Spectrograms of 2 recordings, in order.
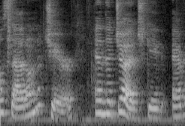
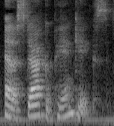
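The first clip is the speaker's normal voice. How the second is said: ordinary delivery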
